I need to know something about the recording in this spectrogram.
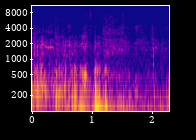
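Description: Footsteps of a runner on an ash track, irregular knocks with a louder one about a second in, over a low rumble of wind and handling on the camera's microphone.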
